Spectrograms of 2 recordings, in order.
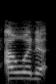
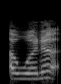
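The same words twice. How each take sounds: The two takes are said the same way.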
